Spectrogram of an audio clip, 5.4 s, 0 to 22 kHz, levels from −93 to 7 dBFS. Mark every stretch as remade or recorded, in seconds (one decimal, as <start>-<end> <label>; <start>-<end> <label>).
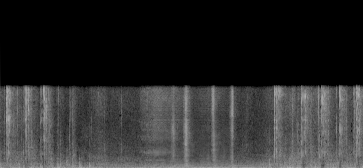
0.0-2.3 recorded; 2.3-3.5 remade; 3.5-5.4 recorded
